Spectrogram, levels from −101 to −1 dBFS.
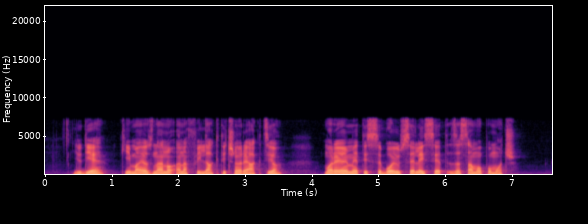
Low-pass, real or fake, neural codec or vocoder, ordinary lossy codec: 7.2 kHz; real; none; none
